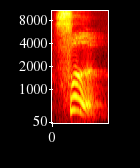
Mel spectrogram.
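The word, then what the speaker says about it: 四: Các bạn để ý cho cô nhá, số 4 mình sẽ đọc là sư.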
